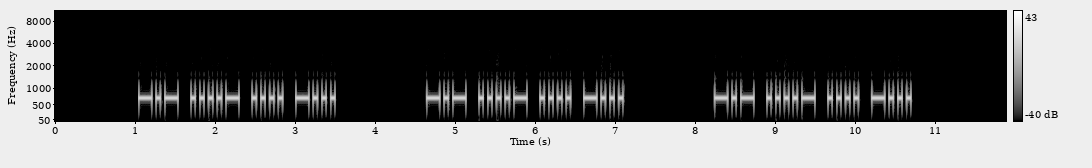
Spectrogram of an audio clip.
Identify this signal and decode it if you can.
Morse code, heard as a keyed tone, about 22 wpm, 700 Hz. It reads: K4HB K4HB K4HB
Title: USA Call Signs - 4 Characters - Repeated 3x - 22wpm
